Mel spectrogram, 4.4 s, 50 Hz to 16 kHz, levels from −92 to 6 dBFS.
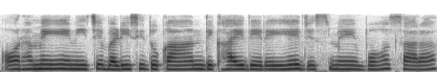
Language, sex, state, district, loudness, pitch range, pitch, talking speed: Hindi, female, Madhya Pradesh, Bhopal, -15 LUFS, 200-210 Hz, 205 Hz, 190 wpm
